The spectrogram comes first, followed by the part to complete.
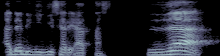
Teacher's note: Kuncinya adalah di ujung lidah dan diletakkan di gigi seri atas. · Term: huruf zal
